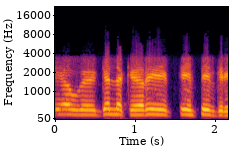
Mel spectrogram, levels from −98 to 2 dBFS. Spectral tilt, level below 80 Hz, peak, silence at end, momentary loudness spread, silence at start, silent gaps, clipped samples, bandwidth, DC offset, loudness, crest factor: -9.5 dB/octave; -64 dBFS; -2 dBFS; 0 s; 4 LU; 0 s; none; under 0.1%; 4.7 kHz; under 0.1%; -15 LUFS; 12 dB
